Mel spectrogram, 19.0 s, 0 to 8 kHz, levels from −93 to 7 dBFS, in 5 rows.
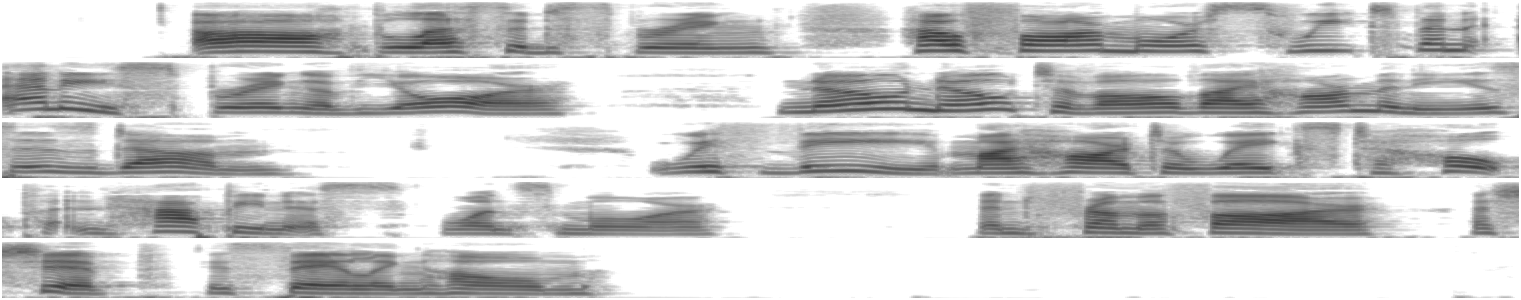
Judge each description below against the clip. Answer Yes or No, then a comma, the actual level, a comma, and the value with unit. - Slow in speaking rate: Yes, slow, 120 wpm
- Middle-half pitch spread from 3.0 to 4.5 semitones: No, average, 5.2 semitones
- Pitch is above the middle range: Yes, high, 215 Hz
